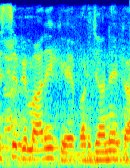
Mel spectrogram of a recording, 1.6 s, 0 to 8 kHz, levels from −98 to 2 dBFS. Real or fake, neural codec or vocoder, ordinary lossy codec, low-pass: real; none; none; 7.2 kHz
